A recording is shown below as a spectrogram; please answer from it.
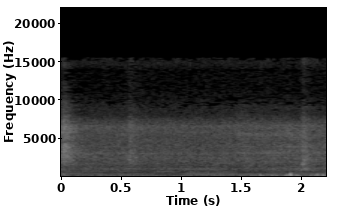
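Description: Steady hiss of an electric fan running, with a faint click repeating about twice a second; low, voice-like sounds begin near the end.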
